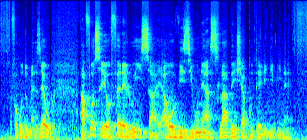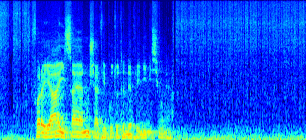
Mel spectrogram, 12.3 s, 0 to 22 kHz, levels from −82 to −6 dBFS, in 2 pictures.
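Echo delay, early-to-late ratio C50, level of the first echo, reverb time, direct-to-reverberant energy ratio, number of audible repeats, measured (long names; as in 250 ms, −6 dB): no echo audible, 12.0 dB, no echo audible, 0.75 s, 8.5 dB, no echo audible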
